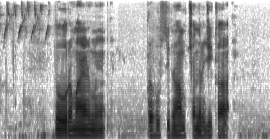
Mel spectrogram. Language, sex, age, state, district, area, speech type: Hindi, male, 30-45, Uttar Pradesh, Chandauli, rural, spontaneous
